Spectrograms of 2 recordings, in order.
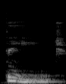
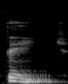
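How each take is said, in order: First: The word begins with a th sound. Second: The word begins with a th sound.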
